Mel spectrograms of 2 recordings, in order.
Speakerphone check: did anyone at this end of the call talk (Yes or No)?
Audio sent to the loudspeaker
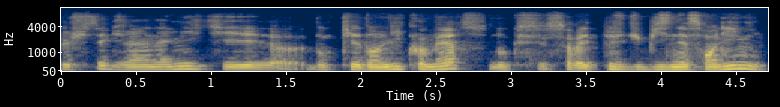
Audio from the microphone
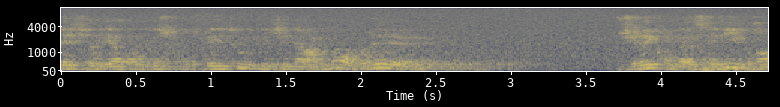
Yes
